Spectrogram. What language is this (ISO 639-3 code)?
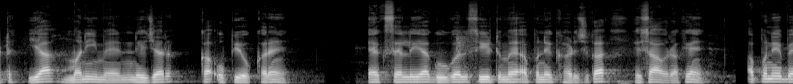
bra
